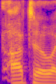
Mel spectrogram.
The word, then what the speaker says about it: oto: Otto, I should say, is spelled O T O, acoustic. Auto, auto acoustic, not A U T O.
